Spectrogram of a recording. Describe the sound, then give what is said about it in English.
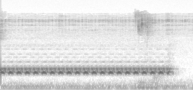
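A telephone rings in a closed restaurant with a steady electronic warbling trill for nearly two seconds and then cuts off, heard fairly clearly over a low background hum with no one talking. “I'm gonna ignore that phone. Whoever calling it, clearly the restaurant is closed.”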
